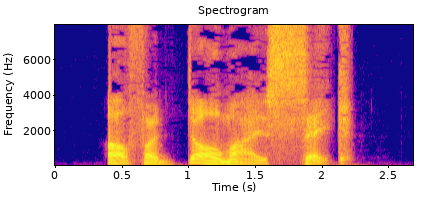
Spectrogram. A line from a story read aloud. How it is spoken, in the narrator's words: Iodine bellowed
